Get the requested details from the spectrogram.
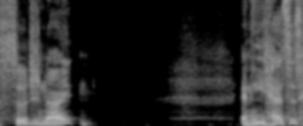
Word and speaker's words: Suge: Suge Knight.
